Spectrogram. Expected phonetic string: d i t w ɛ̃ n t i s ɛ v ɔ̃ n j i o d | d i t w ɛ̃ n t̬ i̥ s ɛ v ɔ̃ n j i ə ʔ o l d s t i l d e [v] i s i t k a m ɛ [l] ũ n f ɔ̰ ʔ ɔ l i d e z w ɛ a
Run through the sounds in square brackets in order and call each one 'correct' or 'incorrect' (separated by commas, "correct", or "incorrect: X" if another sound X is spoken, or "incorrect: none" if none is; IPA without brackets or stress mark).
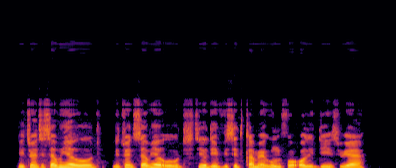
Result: correct, incorrect: ɹ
